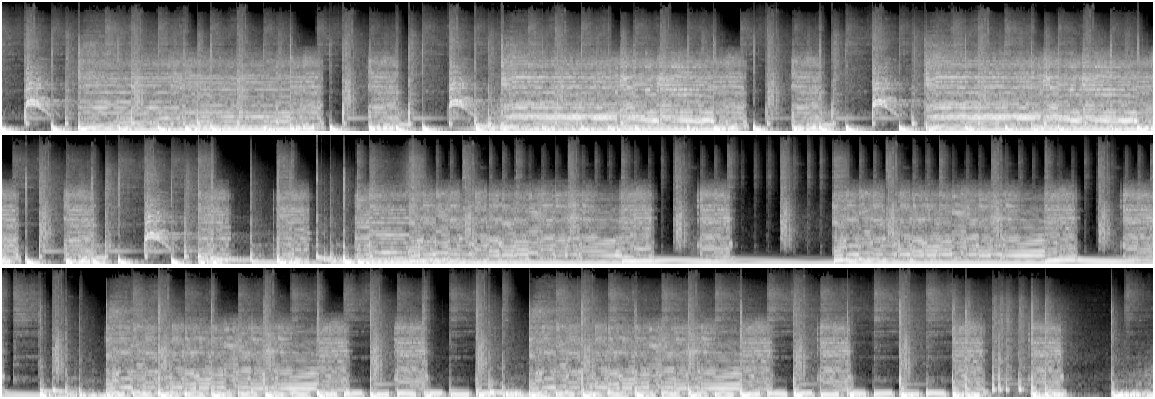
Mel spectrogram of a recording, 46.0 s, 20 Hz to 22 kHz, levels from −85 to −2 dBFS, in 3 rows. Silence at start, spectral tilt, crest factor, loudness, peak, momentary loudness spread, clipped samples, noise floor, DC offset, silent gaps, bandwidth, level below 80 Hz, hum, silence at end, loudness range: 0 s; -5.5 dB/octave; 10 dB; -12 LUFS; 0 dBFS; 6 LU; under 0.1%; -42 dBFS; under 0.1%; none; 18.5 kHz; -14 dBFS; none; 0 s; 4 LU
